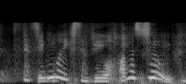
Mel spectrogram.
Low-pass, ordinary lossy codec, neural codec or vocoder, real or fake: 7.2 kHz; none; codec, 16 kHz, 0.5 kbps, FreqCodec, smaller model; fake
